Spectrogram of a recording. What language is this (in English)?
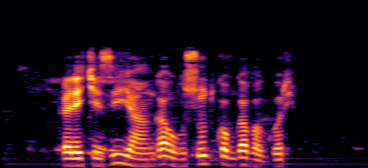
Kinyarwanda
